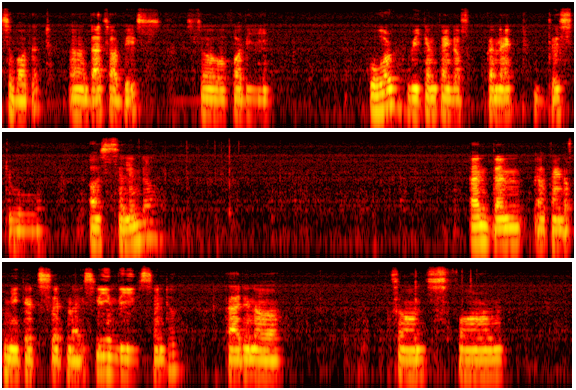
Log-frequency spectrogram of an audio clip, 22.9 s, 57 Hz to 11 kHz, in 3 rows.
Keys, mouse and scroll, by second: 0.4 click, 0.9 right click, 3.1 click, 4.2 click, 5.3 click, 6.4 click, 9.2-11.0 typing, 12.1 click, 13.8 click, 14.5 click, 19.2 click, 20.1-22.0 typing.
